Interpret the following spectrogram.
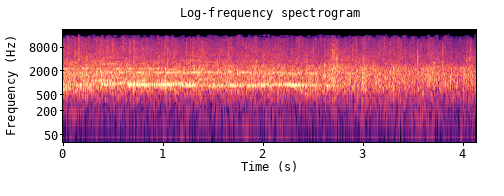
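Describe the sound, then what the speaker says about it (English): Studio audience applause at a live comedy show, a dense, even roar of clapping that holds steady throughout and tapers slightly at the end, with no talk over it. "Clap for that."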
